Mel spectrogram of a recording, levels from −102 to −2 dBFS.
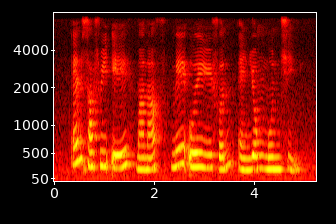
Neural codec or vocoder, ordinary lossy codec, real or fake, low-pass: none; none; real; 7.2 kHz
